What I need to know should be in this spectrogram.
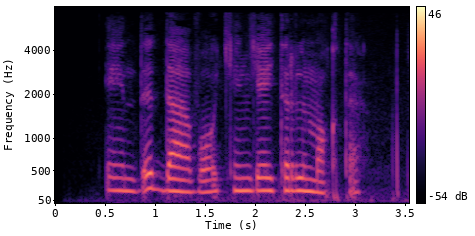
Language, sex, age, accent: Uzbek, female, 12-17, Toshkent shahri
